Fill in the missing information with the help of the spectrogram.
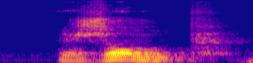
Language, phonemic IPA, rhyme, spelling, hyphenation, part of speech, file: Dutch, /zɔmp/, -ɔmp, zomp, zomp, noun, Nl-zomp.ogg
- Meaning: 1. swamp 2. trough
